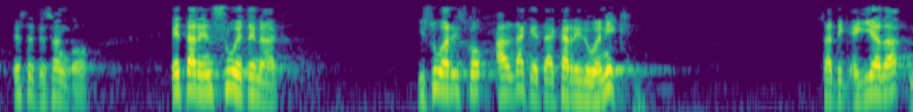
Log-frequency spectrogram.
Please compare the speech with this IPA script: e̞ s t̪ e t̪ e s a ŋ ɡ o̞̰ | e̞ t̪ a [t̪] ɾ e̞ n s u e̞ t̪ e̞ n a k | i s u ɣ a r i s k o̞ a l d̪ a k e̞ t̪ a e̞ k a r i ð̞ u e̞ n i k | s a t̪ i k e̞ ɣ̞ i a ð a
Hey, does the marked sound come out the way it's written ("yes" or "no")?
no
